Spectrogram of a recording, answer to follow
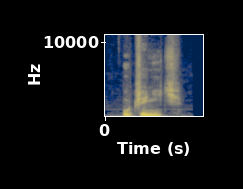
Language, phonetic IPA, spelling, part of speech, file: Polish, [uˈt͡ʃɨ̃ɲit͡ɕ], uczynić, verb, Pl-uczynić.ogg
